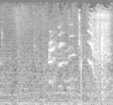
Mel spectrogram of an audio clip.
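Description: A cat named Meow Meow meows twice, a short mid-pitched call followed by a brighter, longer one, fairly quiet over a low steady background hum.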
